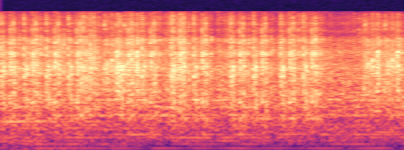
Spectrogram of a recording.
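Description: Many camera shutters firing rapidly and overlapping, a continuous patter of clicks from a press pack shooting at once, over a faint low hum.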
